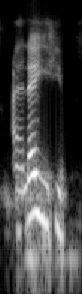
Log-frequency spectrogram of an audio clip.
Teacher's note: Berbeda dengan huruf alif yang keluar dari tenggorokan bawah, huruf ain adalah dari tenggorokan bagian tengah ya, tapi jangan terlalu naik ketika sampai ke hidung ataupun terlalu turun ketika kita ambil dari dada dari dada ya, tapi dari tenggorokan bagian tengah.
